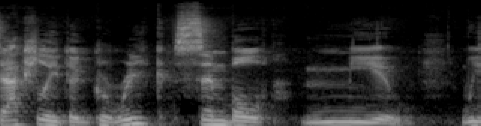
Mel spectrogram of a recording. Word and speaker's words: mu: U here, but it's actually the Greek symbol mu. We spell that M-U, okay?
